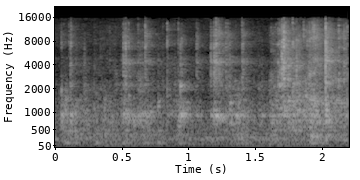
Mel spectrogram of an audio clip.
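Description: Light, irregular clicks and scrapes of small insulated spade connectors being pushed onto the metal terminal tabs of organ stop switches, mixed with cloth sleeve rustle; the clicks come thickest and strongest near the end.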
